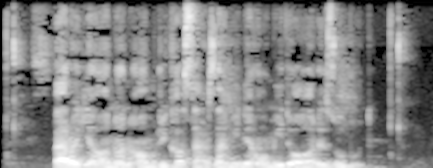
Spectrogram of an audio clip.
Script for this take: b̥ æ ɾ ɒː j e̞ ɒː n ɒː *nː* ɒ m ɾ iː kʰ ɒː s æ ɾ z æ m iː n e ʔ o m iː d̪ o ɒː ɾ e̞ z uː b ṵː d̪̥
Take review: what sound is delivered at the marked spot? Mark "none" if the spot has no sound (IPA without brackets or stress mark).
n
